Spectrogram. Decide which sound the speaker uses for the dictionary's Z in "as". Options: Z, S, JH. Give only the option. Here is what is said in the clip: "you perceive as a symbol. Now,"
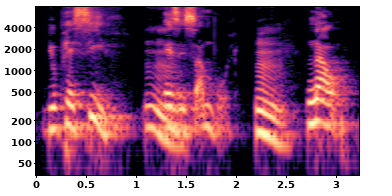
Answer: Z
